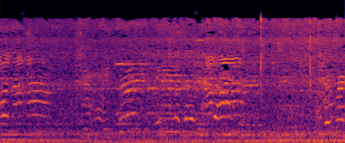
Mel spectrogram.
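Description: Several people talking at once over a steady low rumble of road traffic.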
